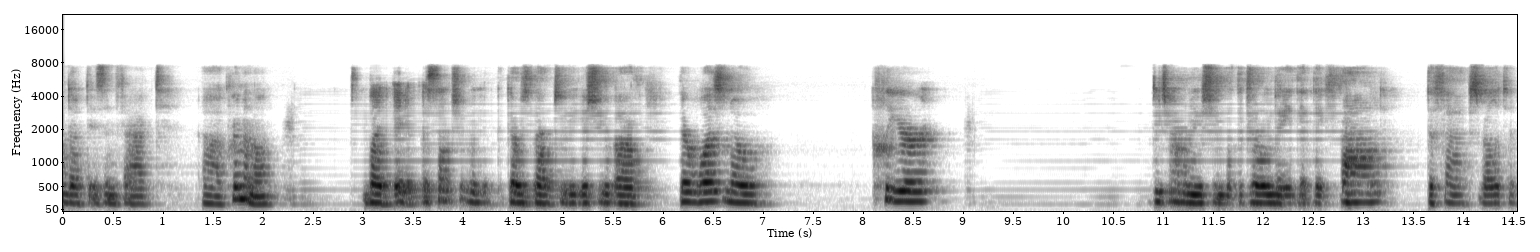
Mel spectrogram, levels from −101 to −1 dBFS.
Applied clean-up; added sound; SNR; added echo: neural mask model DeepFilterNet 3.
